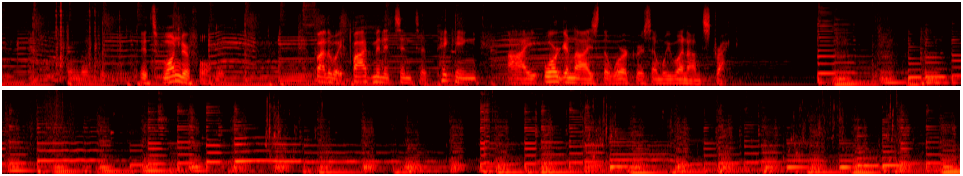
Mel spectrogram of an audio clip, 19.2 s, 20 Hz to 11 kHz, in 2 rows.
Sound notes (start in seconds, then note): 11.5 splashing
